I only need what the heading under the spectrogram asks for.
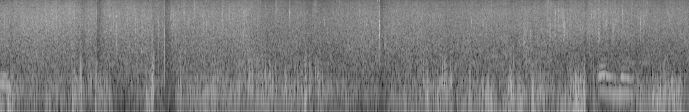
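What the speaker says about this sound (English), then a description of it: "Oh god, the rain's really starting to come in." Heavy rain pours during a derecho wind storm, a dense, steady roar with gusts buffeting the microphone and no break for the whole stretch.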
